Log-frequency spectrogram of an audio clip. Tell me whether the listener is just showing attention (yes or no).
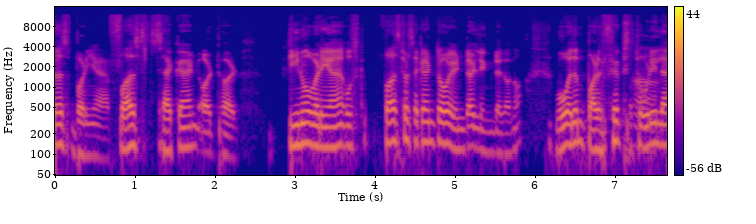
yes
